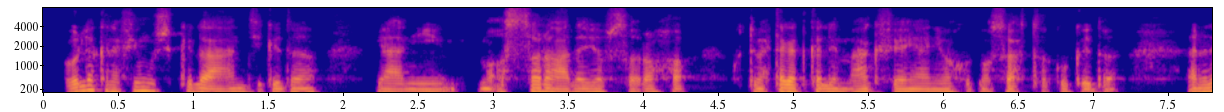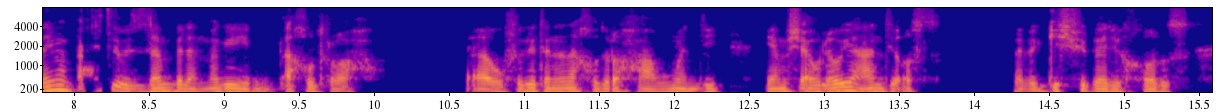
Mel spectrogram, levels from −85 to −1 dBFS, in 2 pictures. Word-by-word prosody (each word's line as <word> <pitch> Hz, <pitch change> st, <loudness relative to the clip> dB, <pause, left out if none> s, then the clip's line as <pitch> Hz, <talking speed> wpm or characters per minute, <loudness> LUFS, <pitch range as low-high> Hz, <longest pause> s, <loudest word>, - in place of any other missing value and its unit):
باقول 125 Hz, +7 st, +2 dB
لك 170 Hz, -, +1 dB
أنا 115 Hz, -, -1 dB
في 140 Hz, -, -3 dB
مشكلة 125 Hz, -3 st, 0 dB
عندي 105 Hz, +1 st, -1 dB
كده 110 Hz, 0 st, -2 dB, 0.4 s
يعني 95 Hz, -1 st, -2 dB
مأثّرة 120 Hz, -, +1 dB
عليَّ 105 Hz, +1 st, +1 dB
بصراحة 105 Hz, 0 st, -4 dB, 0.2 s
كنت -, -, -8 dB
محتاج 105 Hz, +4 st, +4 dB
أتكلّم 110 Hz, -2 st, 0 dB
معاك 100 Hz, +1 st, -1 dB
فيها 105 Hz, -, -1 dB
يعني 100 Hz, -1 st, 0 dB
وآخُد 100 Hz, 0 st, -5 dB
نصيحتك 95 Hz, 0 st, -5 dB
وكده، -, -, -4 dB, 0.4 s
أنا 115 Hz, +1 st, +3 dB
دايمًا 160 Hz, +5 st, +7 dB
باحس 145 Hz, -1 st, -5 dB
بالذنب 115 Hz, +2 st, +3 dB
لما 105 Hz, -1 st, +1 dB
آجي 105 Hz, -4 st, +2 dB
آخُد 110 Hz, -4 st, -1 dB
راحة 95 Hz, 0 st, -6 dB, 0.6 s
أو 95 Hz, -1 st, +4 dB
فكرة 115 Hz, +1 st, +1 dB
إن -, -, +2 dB
أنا 115 Hz, +1 st, +4 dB
آخُد 110 Hz, -2 st, -1 dB
راحة 110 Hz, -1 st, 0 dB
عمومًا 105 Hz, +1 st, +2 dB
دي 105 Hz, +1 st, -2 dB, 0.3 s
هي 105 Hz, -, +4 dB
مش 110 Hz, +2 st, +2 dB
أولوية 120 Hz, +5 st, +5 dB
عندي 115 Hz, -1 st, +2 dB
أصلًا، -, -, -6 dB, 0.5 s
ما 105 Hz, -, -2 dB
بتجيش 100 Hz, +4 st, -1 dB
في -, -, +1 dB
بالي 105 Hz, -1 st, +3 dB
خالص، 105 Hz, 0 st, -2 dB
110 Hz, 175 wpm, -28 LUFS, 100-115 Hz, 0.6 s, دايمًا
